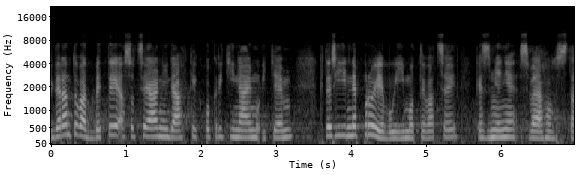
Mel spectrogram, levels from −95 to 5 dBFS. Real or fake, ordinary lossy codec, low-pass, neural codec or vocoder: real; Opus, 16 kbps; 7.2 kHz; none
